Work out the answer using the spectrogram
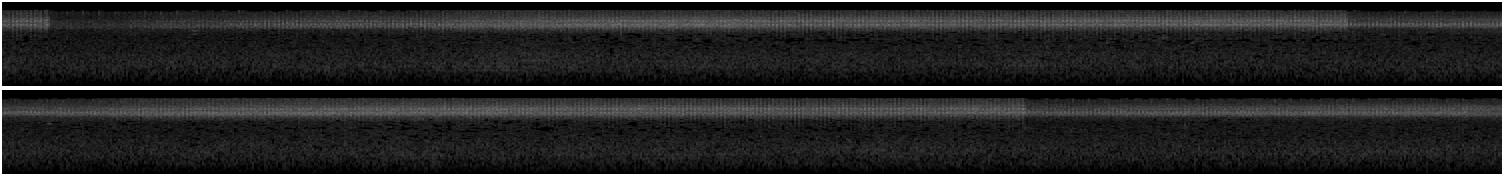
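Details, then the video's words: Grasshoppers chirping in a summer meadow among wildflowers in the countryside: an unbroken, dense, very high-pitched shimmering buzz, steady throughout, with sudden shifts in loudness near the seventh and thirteenth seconds; no other sounds stand out. "КУЗНЕЧИКИ. Слушать звуки летнего луга"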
